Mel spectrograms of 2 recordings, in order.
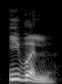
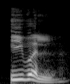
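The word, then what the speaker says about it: evil: इविल पढ़ते हैं जो कि बिल्कुल गलत है। सही इसका प्रोनाउंसिएशन होता है। इवल। ठीक है? इ व ल इवल।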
